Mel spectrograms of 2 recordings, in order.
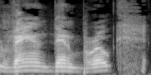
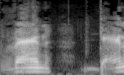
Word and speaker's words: Van Den Broek: Yeah, I you know, you got to say it as it's actually pronounced. Not like, you know, an American would say, which would be like Van Danbroek.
